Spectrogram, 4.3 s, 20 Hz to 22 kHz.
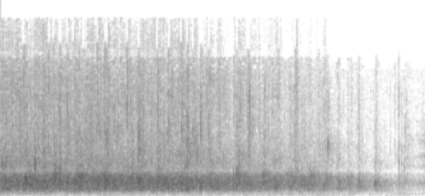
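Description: An audience at the GreenBiz 20 opening address fills a large hall with sustained, dense clapping that welcomes a speaker onstage, holding steady before gradually thinning and fading toward the end.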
